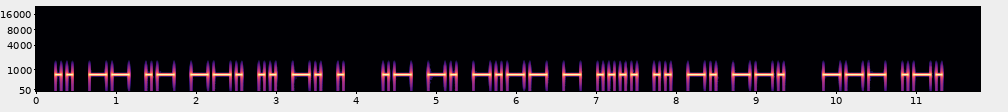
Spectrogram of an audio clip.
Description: Morse code, heard as a keyed tone, about 17 wpm, 700 Hz. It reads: IMAGINE ANYTHING OR
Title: Sentences from Top 1400 Words 17wpm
